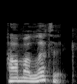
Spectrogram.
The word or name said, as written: homiletic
